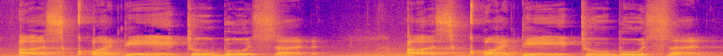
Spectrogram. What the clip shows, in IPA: ʔəsk’ʷədiitubułəd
